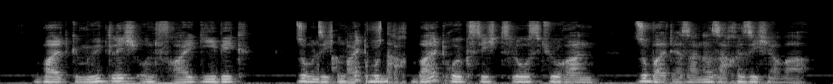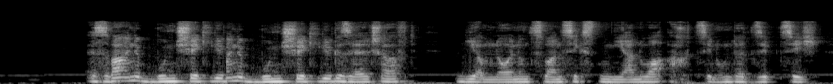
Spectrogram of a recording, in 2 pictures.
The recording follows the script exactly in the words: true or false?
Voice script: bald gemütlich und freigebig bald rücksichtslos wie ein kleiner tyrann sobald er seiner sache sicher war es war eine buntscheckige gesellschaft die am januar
false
